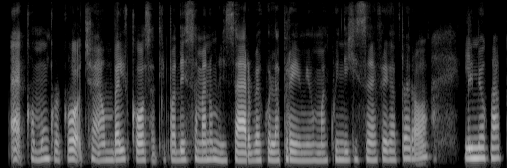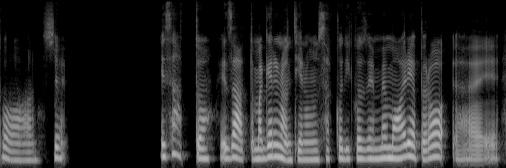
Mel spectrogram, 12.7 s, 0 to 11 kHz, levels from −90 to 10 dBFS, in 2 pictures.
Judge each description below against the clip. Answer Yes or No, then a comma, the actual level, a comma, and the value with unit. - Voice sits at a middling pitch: Yes, medium, 175 Hz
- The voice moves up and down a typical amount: Yes, average, 3.1 semitones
